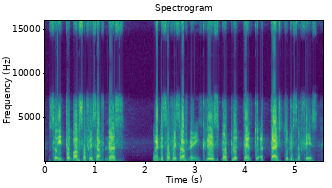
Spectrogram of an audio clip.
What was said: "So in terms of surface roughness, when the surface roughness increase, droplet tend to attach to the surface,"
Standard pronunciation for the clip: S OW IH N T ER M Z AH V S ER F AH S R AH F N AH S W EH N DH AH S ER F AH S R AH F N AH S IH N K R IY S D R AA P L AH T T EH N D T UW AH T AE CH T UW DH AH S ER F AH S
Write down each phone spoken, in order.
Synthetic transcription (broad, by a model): S OW IH N T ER M AH F S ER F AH S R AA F N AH S W EH N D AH S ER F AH S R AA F N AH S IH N K R IY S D AA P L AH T T EH N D T UW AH T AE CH T UW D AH S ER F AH S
